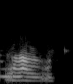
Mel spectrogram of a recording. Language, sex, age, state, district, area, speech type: Assamese, female, 45-60, Assam, Majuli, urban, conversation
